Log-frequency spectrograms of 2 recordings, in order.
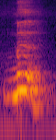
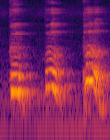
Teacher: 입술. 입술에서 방해를 받고 입술에서 나는 소리, 입술 모양을 본땄어. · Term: 입술 소리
